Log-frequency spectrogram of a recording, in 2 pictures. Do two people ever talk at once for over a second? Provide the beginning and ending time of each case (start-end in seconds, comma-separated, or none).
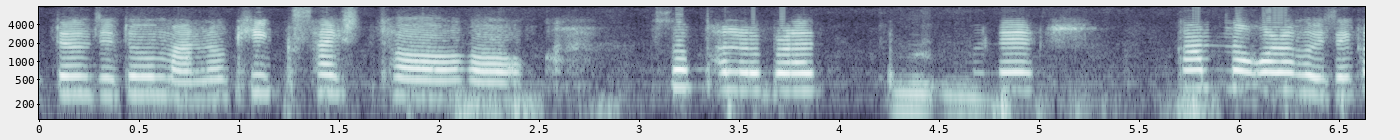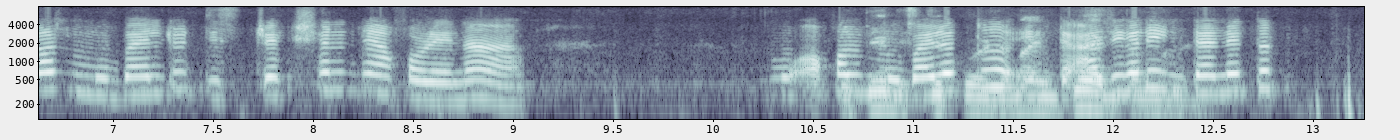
10.6-12.4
